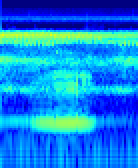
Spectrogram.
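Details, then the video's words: One loud sustained low drone from a frog hidden in grass, a garden at night after rain, holding a steady pitch for about half a second before fading into a constant chorus hum. "เสียงอึ่งอ่าง เขียด ร้องระงม"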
